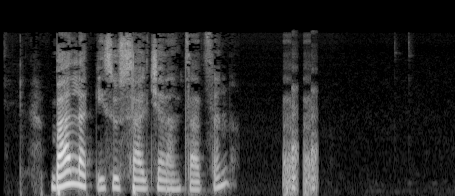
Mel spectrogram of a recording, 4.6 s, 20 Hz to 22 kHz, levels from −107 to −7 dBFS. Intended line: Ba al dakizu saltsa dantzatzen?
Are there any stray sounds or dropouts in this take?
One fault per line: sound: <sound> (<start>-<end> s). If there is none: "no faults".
sound: laugh (2.8-3.2 s)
